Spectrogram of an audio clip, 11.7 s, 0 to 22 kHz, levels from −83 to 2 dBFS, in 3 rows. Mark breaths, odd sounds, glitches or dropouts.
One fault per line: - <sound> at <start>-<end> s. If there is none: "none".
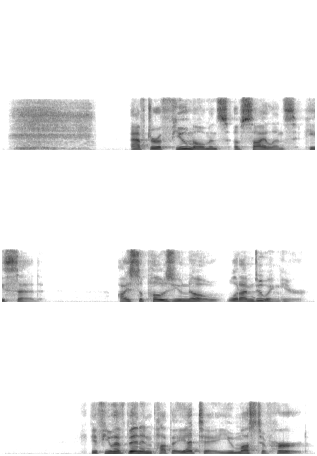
- sigh at 0.1-1.2 s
